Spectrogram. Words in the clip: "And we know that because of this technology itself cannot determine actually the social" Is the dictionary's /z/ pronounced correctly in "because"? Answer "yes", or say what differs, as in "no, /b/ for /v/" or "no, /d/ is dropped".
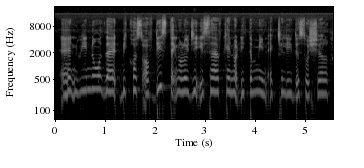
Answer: no, /s/ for /z/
